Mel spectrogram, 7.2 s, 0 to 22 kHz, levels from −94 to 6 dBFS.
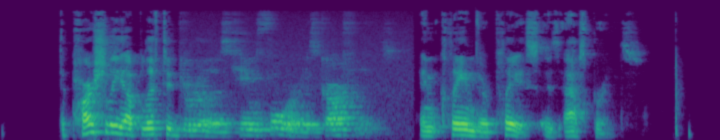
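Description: From 1.80 to 4.12 s, after "partially uplifted", the speech turns suddenly roomy, hollow and about 5 dB quieter. This is likely a switch to a distant microphone. It snaps back at "and claim their place".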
